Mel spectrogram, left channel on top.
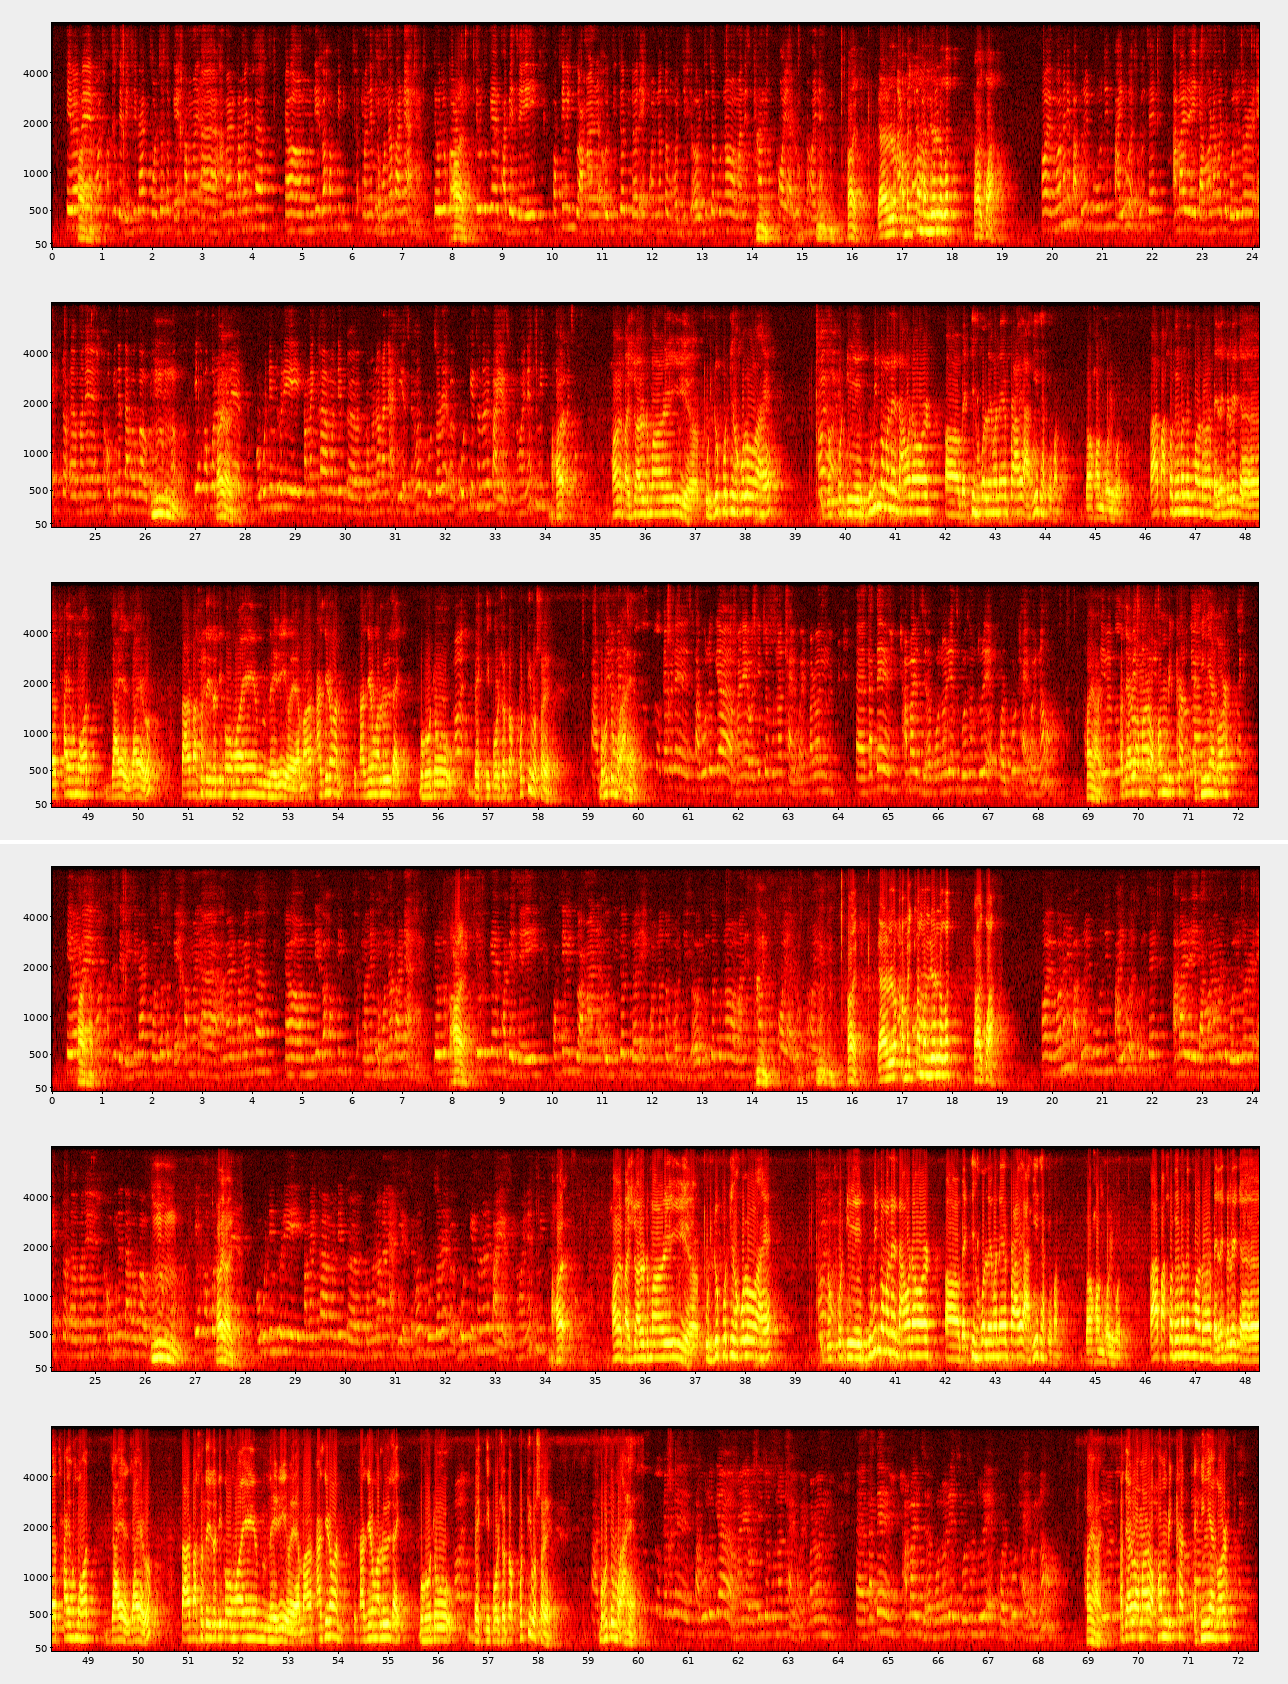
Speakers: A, on the left; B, on the right.
A: সেইবাবে
B: হয় হয়
A: মই ভাবো যে বেছিভাগ পৰ্যটকে কামা আহ আমাৰ কামাখ্যা আহ মন্দিৰ বা শক্তি বি মানে ভ্ৰমণৰ কাৰণে আহে তেওঁলোকৰ
B: হয় হয়
A: লোকে ভাবে যে এই শক্তি বিদটো আমাৰ ঐতিহ্যৰ ভিতৰত এক অন্যতম অ ঐতিহ্যপূৰ্ণ মানে স্থান
B: উম
A: হয় আৰু নহয়
B: উম
A: নে?
B: উম হয় ইয়াৰ লগ
A: আৰু
B: কামাখ্যা
A: মই বাতৰিত
B: মন্দিৰৰ লগত হয় কোৱা
A: হয় মই মানে বাতৰিত বহুত দিন পাইও আছো যে আমাৰ এই ডাঙৰ-ডাঙৰ যে বলীউডৰ এক্টৰে মানে অভিনেতা হওঁক বা অভিনেত্ৰী
B: উম, উম,
A: হওঁক এই সকলোৱে
B: হয়
A: মানে
B: হয়
A: বহুত দিন ধৰি এই কামাখ্যা মন্দিৰ ভ্ৰমণৰ কাৰণে আহি আছে মই বহুতৰে বহুত কেইজনেৰে পাই আছো নহয় নে তুমি
B: হয়
A: দেখা পাইছানে?
B: হয় পাইছিলো আৰু তোমাৰ এই উদ্যোগপতি সকলো আহে
A: হয়
B: উদ্যোগপতি
A: হয়।
B: বিভিন্ন মানে ডাঙৰ ডাঙৰ আহ ব্যক্তিসকলে মানে প্ৰায় আহি থাকে মানে দৰ্শন কৰিব। তাৰ পাছতহে মানে তোমাৰ ধৰ বেলেগ বেলেগ এ ঠাইসমূহত যায় যায় আৰু তাৰ পাছতে
A: হয়
B: যদি কওঁ মই হেৰি হয় আমাৰ কাজিৰঙাত কাজিৰঙালৈও যায় বহুতো
A: হয়
B: ব্যক্তি পৰ্যটক প্ৰতি বছৰে
A: কাজিৰঙাৰ
B: বহুতো
A: ৰাষ্ট্ৰ
B: আহে
A: উদ্যান একেবাৰে চাব লগীয়া মানে ঐতিহ্যপূৰ্ণ ঠাই হয় কাৰণ আহ তাতে আমাৰ বনৰীয়া জীৱ জন্তুৰে ভৰপুৰ ঠাই হয় ন।
B: হয় হয়
A: সেইবাব
B: তাতে আৰু
A: বেছিভাগে
B: আমাৰ অসম বিখ্যাত
A: বনৰীয়া
B: এশিঙীয়া
A: জীৱ-জন্তু
B: গড়
A: ভাল পায়।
